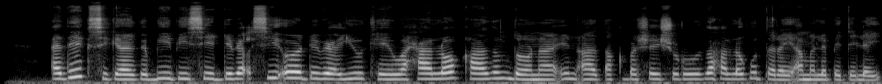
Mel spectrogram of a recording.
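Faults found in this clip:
No faults found in this speech recording. No defects to log against any component.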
